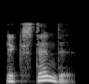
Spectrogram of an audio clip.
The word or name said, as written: extended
